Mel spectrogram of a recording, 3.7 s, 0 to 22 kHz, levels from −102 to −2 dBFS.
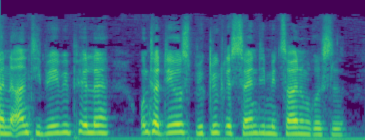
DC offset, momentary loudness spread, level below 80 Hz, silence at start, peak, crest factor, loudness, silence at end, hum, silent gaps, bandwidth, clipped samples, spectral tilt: under 0.1%; 6 LU; -42 dBFS; 0 s; -2 dBFS; 18 dB; -20 LUFS; 0 s; none; none; 14.5 kHz; under 0.1%; -4 dB/octave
